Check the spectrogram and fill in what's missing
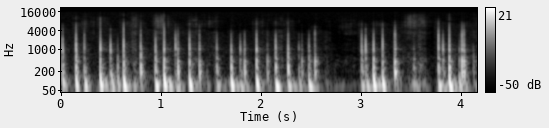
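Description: Fingertips and short nails of both hands tap quickly on a large round cream silicone lid with concentric ridges and a grey knob. The taps are soft, dull, low thuds that die almost instantly, with a brief pause before the tapping resumes.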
